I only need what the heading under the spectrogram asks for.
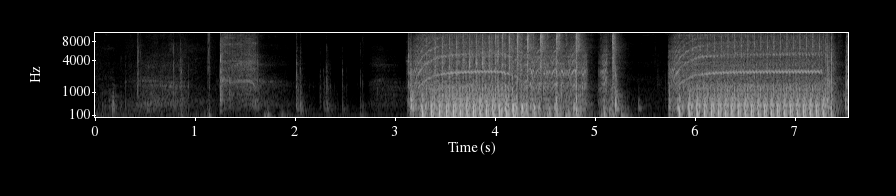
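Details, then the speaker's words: Kawasaki KX250 two-stroke engine during rebuild, cylinder needing replating: kicked through by hand it gives quick, even, solid puffs in two bursts, showing good compression, though whether it is enough is uncertain. "Definitely sounds like it's got some compression, but will it be enough?"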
